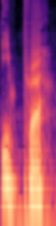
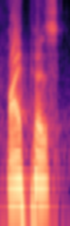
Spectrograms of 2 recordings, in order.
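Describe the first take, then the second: First: The name is said with French pronunciation. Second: The name sounds like the English word 'wipers'. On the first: "The French pronunciation is Ypres" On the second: "some people pronounce it wipers"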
